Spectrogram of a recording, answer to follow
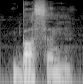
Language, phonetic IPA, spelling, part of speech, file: Polish, [ˈbasɛ̃n], basen, noun, Pl-basen.ogg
